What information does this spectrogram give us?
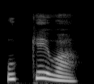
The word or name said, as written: ಉಕ್ಕೆವ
